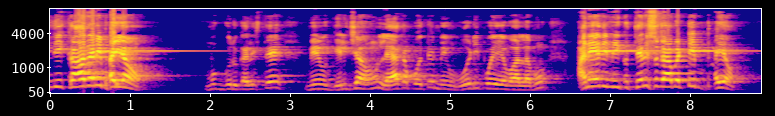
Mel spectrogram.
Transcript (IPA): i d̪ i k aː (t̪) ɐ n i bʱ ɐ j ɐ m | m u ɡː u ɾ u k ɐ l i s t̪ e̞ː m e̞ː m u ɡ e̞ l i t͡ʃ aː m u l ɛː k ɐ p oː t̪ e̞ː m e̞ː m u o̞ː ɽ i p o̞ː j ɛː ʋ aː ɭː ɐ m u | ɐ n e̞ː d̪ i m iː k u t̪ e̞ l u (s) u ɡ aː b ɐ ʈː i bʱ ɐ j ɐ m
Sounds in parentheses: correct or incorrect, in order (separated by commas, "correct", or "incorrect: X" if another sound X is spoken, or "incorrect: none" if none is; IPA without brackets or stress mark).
incorrect: d̪, correct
